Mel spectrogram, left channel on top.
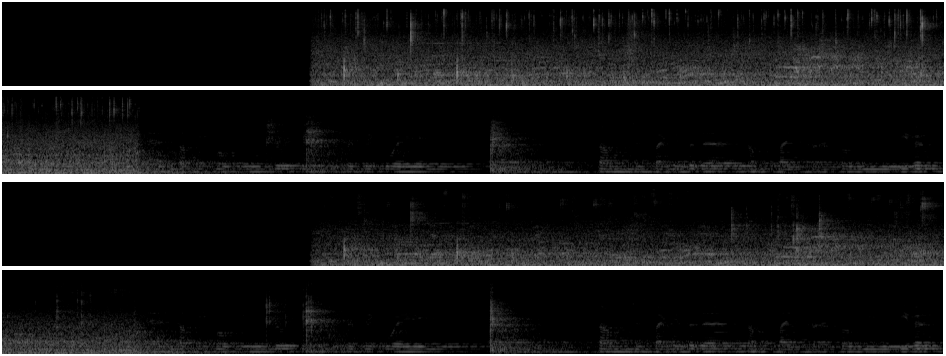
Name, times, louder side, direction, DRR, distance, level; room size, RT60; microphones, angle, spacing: sound 1, 3.1-10.8, left 4 dB, 65° left, 0.5 m, -43 dB
voice 1, 3.9-4.9 5.3-10.4 10.8-13.8 14.3-15.0 15.3-18.8, equal, 5° right, 2 dB, 0.7 m, -55 dB
sound 2, 7.3-8.4 9.8-10.8 12.1-12.6 14.3-14.5, right 3 dB, 60° right, 1.1 m, -51 dB
11.5 x 5.6 x 4.0 m, 2.7 s
head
